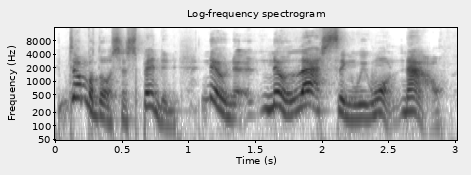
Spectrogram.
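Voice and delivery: high, loud, flustered protest; alarmed. A narrator's reading. Fudge protests Dumbledore's suspension, alarmed. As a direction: protest in rising panic. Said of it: "looking alarmed".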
